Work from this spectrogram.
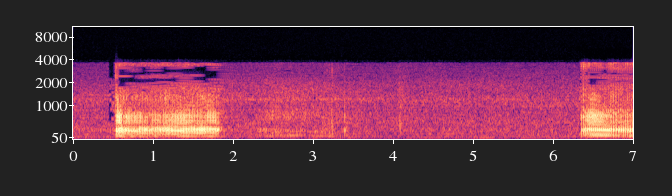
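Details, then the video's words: Saddam, a nine-month-old dog, snoring indoors: a rough, buzzy inhaled snore lasting over a second, then a long quiet pause before the next snore starts at the very end. "Saddam roncando"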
